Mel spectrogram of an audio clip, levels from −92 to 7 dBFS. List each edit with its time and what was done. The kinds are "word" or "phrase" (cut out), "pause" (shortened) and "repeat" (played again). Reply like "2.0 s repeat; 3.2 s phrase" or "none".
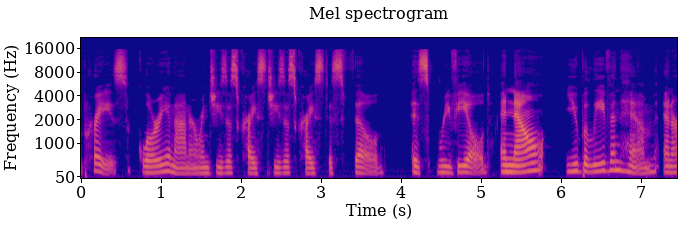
2.3 s repeat; 5.2 s pause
